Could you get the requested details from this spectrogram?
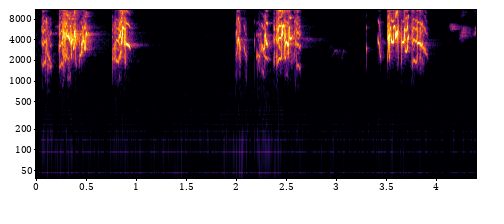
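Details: Pet lovebirds calling with loud, rasping chirps in three bursts separated by about a second of silence, plus a few faint high squeaks at the end.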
